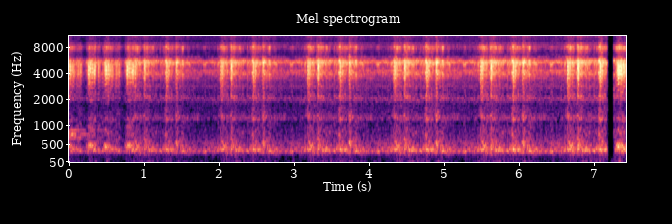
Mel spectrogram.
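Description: Toy train's small electric motor and gears running as it travels along its plastic track, giving a steady mechanical whirr and rattle.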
